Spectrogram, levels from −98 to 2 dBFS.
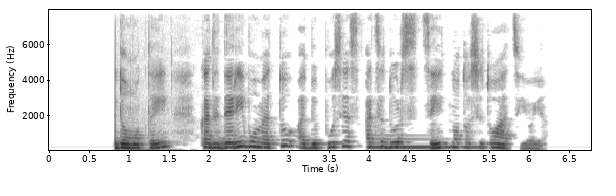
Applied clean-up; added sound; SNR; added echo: classical method Wiener filter.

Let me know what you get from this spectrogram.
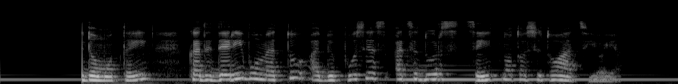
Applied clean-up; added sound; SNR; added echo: none; Bass guitar; 11 dB; none.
